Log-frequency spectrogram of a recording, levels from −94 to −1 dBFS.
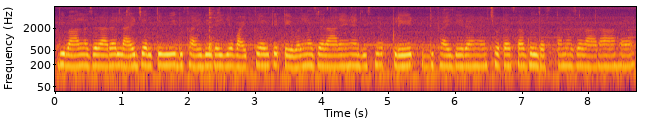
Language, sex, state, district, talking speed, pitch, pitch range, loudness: Hindi, male, Chhattisgarh, Raipur, 220 wpm, 185 Hz, 180-190 Hz, -16 LUFS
